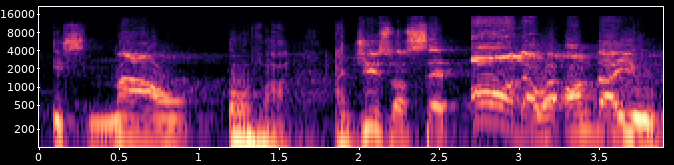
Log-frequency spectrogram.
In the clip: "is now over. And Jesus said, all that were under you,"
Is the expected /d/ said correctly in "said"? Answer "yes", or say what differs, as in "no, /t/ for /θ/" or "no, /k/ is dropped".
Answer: yes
